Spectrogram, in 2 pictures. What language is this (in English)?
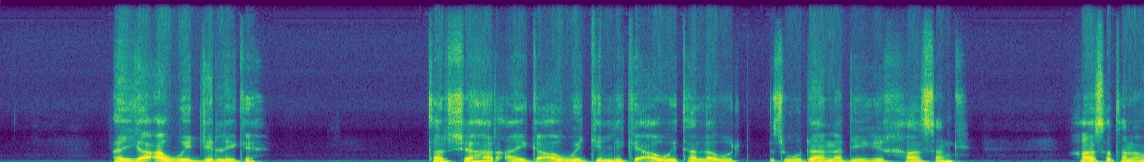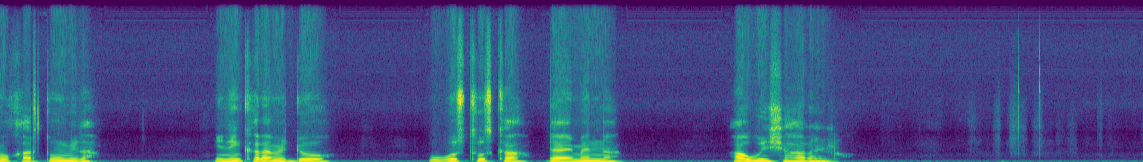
Nobiin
